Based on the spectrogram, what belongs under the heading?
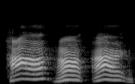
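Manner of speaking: high cackling laugh from offstage. Acted. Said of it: "From the other room, you hear".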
